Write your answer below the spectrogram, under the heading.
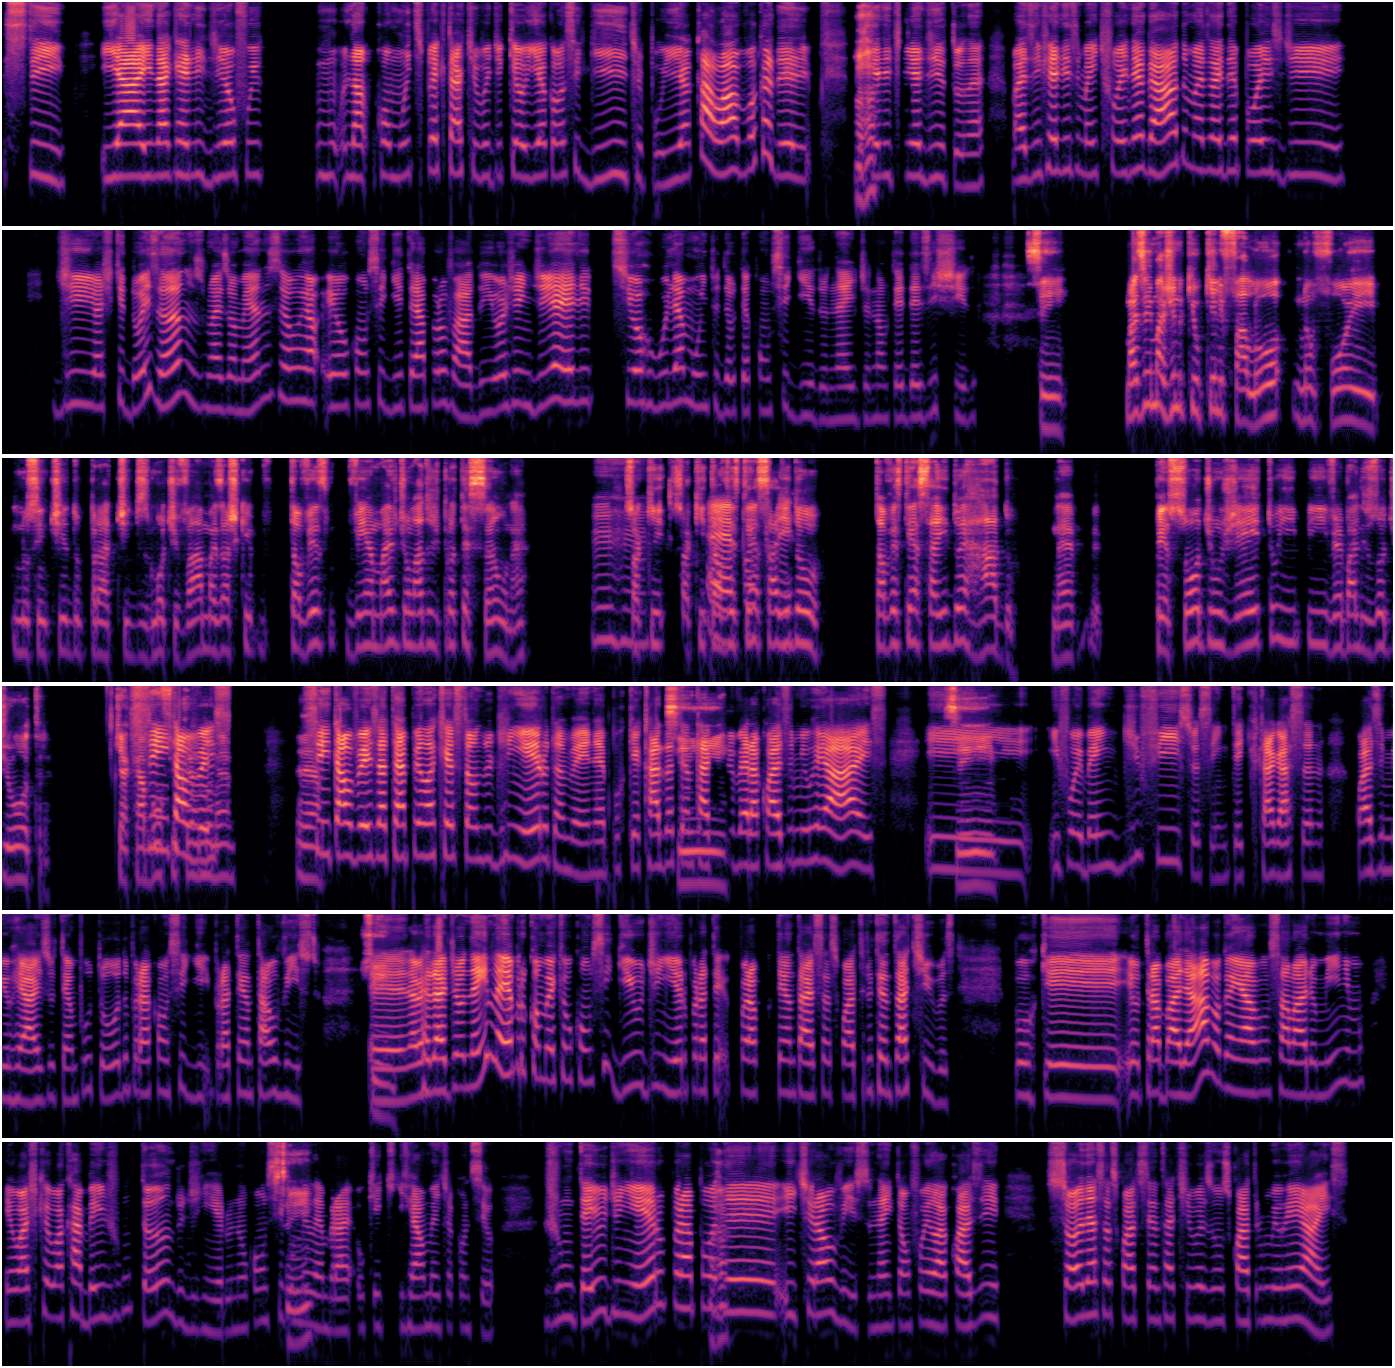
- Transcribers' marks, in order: none
- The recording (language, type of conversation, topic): Portuguese, podcast, Qual foi um momento que realmente mudou a sua vida?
